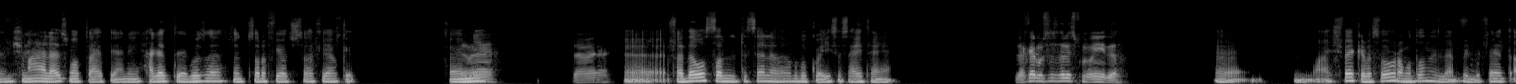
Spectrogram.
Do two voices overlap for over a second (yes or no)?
no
